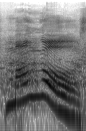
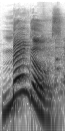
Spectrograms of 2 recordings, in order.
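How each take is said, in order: First: Mongols said for mangoes, round o and no e; "Mongols" for "Mangoes", mocking the vowel; mocking her accent. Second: Said in the usual way. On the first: Comic teasing a front-row woman, "Mongols" for "Mangoes". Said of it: "How about your accent?".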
